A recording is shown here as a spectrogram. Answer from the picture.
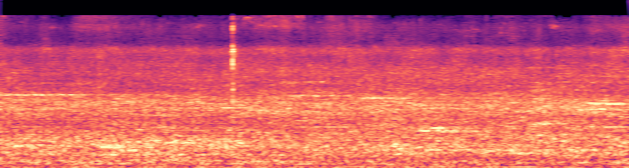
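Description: Steady shopping-mall background noise, a low even rumble with distant voices, and one faint click about two seconds in.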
